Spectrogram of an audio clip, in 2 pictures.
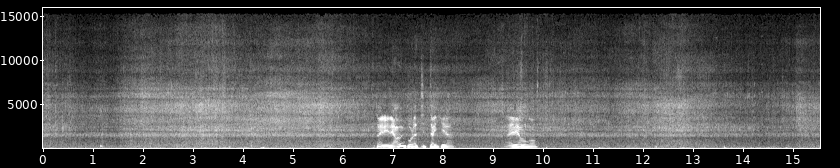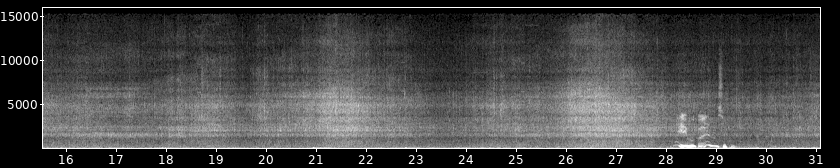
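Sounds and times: small waves washing over rocks: 0.0s - 31.0s.

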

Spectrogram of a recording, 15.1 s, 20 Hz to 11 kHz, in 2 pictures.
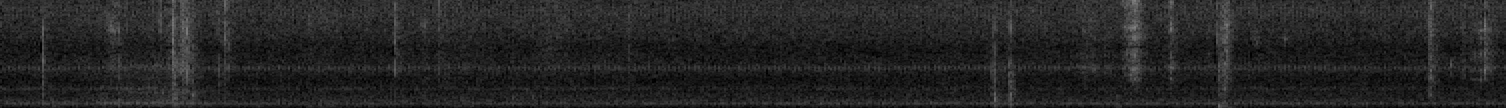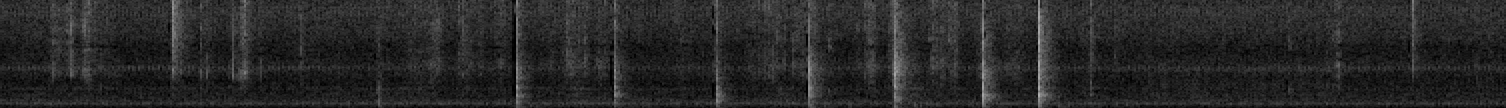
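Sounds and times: ink pad tapping on stamp: 10.1s - 12.8s.

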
